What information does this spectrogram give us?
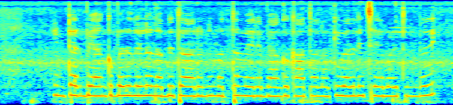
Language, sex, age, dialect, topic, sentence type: Telugu, female, 18-24, Telangana, banking, statement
